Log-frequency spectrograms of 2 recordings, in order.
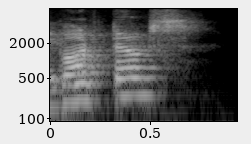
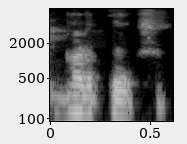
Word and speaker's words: Vortex: Y lo primero antes de presentarte de que eres el CEO de Bortox, Bortox se está bien pronunciado, ¿vale? Vortex, Vortex, Vortex, Vortex, ¿vale?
